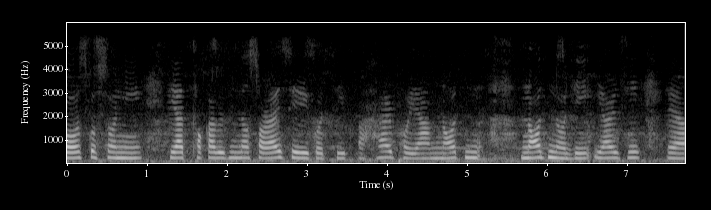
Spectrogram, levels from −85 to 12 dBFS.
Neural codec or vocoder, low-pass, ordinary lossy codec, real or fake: none; 5.4 kHz; AAC, 24 kbps; real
